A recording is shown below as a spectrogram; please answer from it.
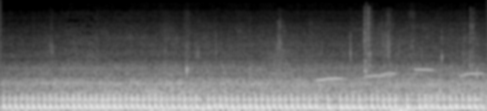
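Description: A motorcycle engine idles steadily after sitting unused for about a week, a close, continuous low chugging with a few faint higher whines over it.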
